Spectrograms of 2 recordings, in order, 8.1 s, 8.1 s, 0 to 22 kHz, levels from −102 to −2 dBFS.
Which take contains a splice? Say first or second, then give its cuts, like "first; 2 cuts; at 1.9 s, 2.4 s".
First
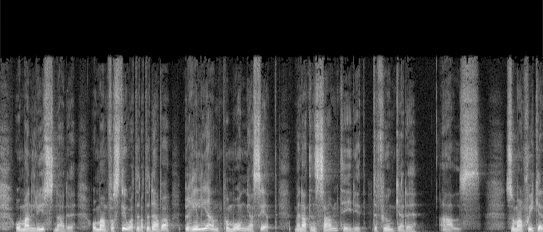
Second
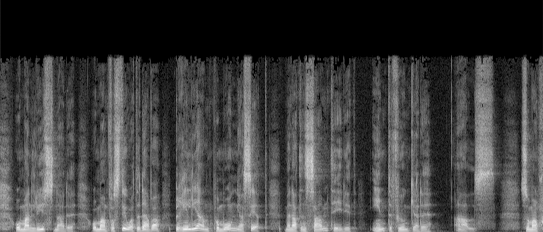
first; 2 cuts; at 2.1 s, 5.6 s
